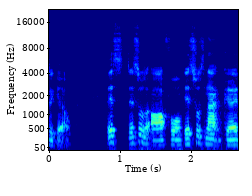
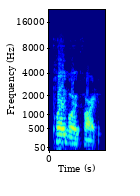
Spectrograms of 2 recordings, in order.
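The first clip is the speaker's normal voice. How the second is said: loud announcement; 3 semitones higher, 9 dB louder than usual. Acted. Announcing the big feature.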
